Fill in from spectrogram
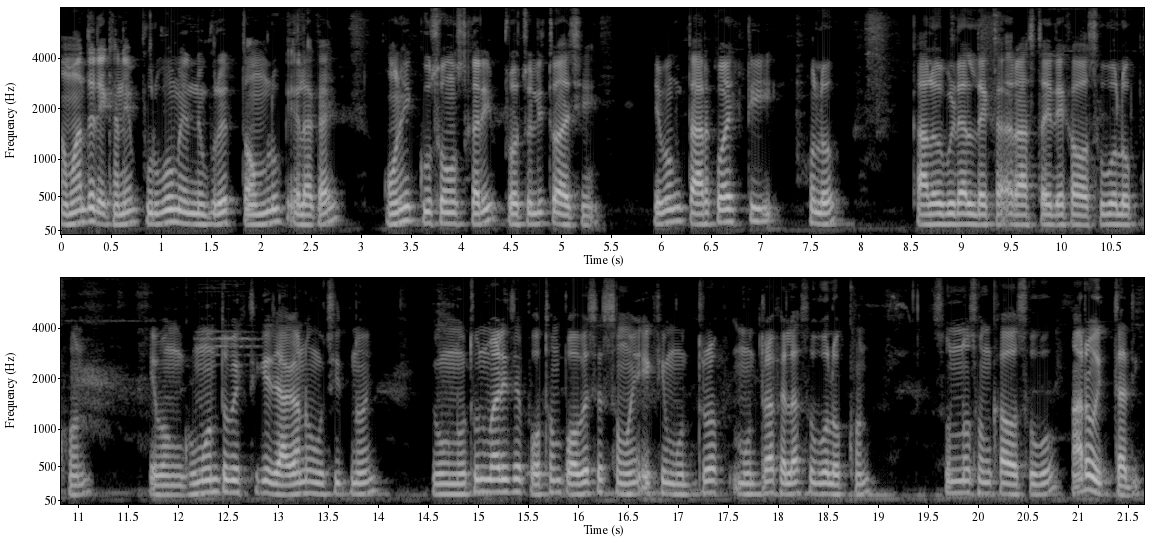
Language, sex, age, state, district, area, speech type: Bengali, male, 45-60, West Bengal, Nadia, rural, spontaneous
